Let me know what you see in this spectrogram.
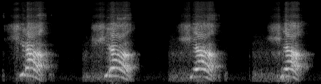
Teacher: जीभ को तालु से लगाकर श। जीभ का बीच का हिस्सा उठाएंगे और तालु से टच करेंगे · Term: तालव्य श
